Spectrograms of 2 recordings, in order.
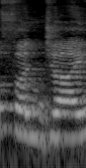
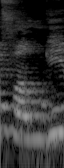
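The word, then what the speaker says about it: fungi: Third type is called the फंगी, और इसे कुछ लोग फंजाई भी पढ़ते हैं, फंगी भी बोलते हैं, दोनों ही प्रोनाउंस किया जाता है, फंजाई भी और फंगी भी.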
